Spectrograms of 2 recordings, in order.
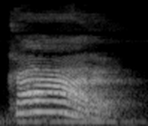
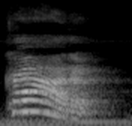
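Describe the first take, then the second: First: The stress is on the first syllable. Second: The stress is on the first syllable.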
